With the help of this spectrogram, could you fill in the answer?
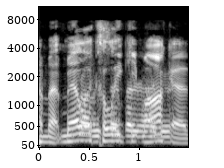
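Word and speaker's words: Mele Kalikimaka: How do you say that? – Yeah, Mela Kaliki Maka. That is the Hawaiian version of Merry Christmas.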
